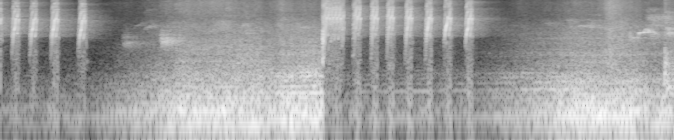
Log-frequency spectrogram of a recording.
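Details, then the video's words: Grey-cheeked bulbul (cucak jenggot) giving rough kasaran vocals intended for training songbirds: four quick raspy notes, a pause filled with low noise, then a second burst of about seven harsh notes. "masteran terbaik pencetak suara kasaran dan speed //cucak jenggot"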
